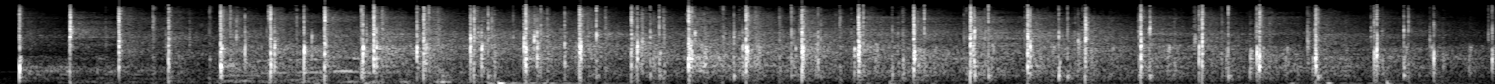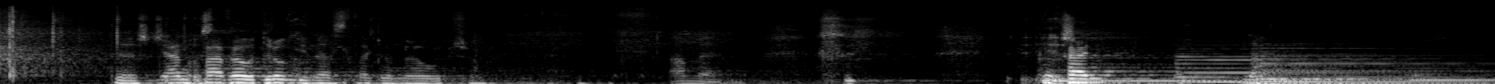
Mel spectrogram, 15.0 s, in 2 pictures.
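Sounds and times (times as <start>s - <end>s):
short applause: 0.1s - 7.9s
speech: 8.0s - 10.1s, 10.8s - 12.0s, 12.6s - 13.9s.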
